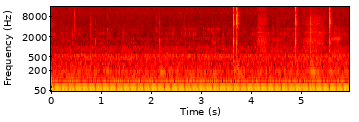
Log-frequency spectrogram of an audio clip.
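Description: Mouse clicks with the shift key held while editing a map on a computer, sparse sharp ticks scattered over a steady low background hum, close and fairly quiet.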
